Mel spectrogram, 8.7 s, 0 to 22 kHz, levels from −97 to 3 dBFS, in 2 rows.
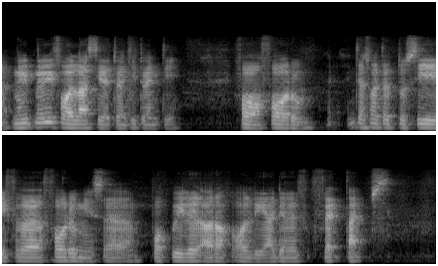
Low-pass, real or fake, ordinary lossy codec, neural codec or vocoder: none; real; none; none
